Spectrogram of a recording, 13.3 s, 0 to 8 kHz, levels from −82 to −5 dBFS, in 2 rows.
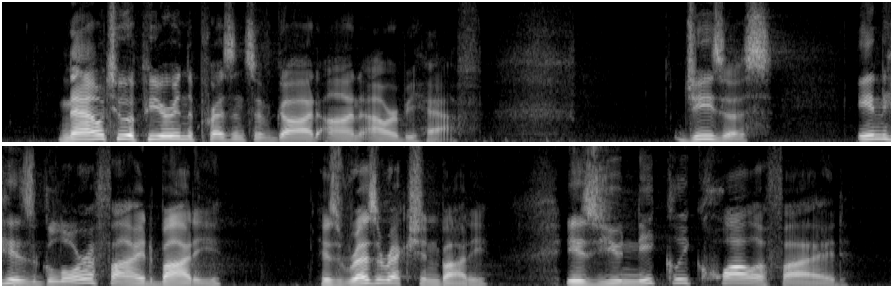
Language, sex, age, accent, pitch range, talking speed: English, male, 40-59, American, 120-160 Hz, 100 wpm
